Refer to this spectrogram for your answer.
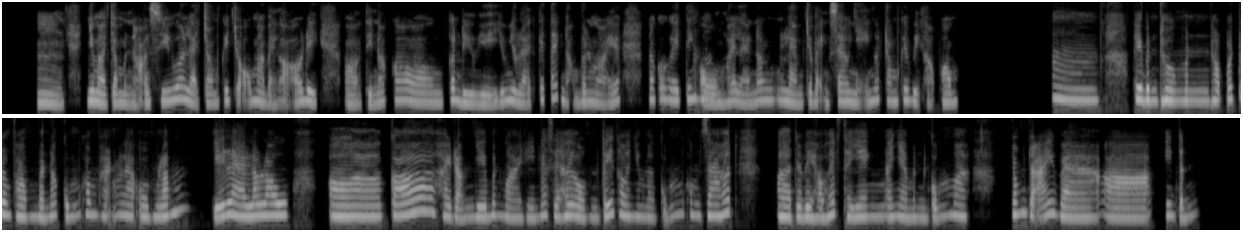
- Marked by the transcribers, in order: tapping; other background noise
- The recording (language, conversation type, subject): Vietnamese, advice, Làm thế nào để bỏ thói quen trì hoãn các công việc quan trọng?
